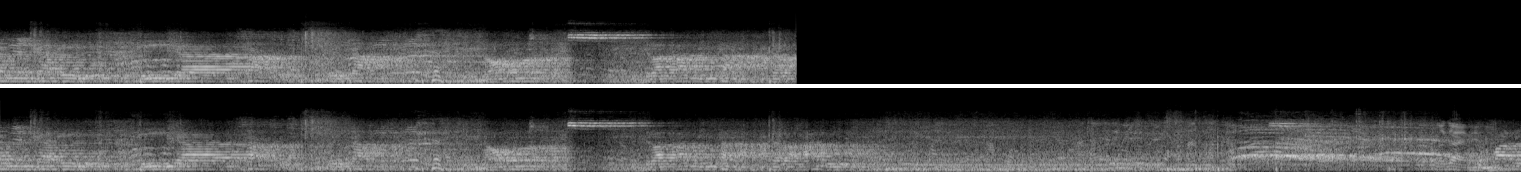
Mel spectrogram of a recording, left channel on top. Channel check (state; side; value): drops out; left; at 8.0 s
